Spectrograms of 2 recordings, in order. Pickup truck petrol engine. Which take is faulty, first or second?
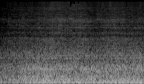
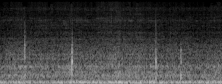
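second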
